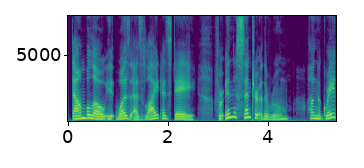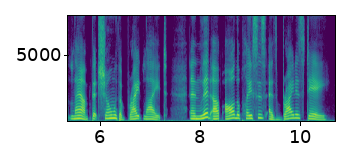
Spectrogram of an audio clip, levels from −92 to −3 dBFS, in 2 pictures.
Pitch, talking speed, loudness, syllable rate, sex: 200 Hz, 195 wpm, -18 LUFS, 4.3 syllables/s, female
